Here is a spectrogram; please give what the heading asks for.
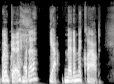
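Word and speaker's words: Metta: Meta? Yeah, Meta McLeod. It's spelt like Meta, but with 2 T's instead. So M-E-T.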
